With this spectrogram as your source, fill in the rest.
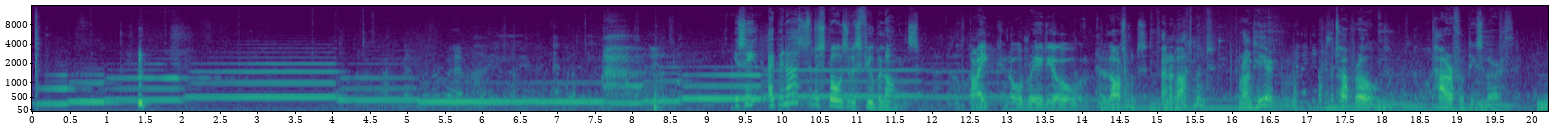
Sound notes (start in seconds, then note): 1.2 laughing; 4.1 people chattering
